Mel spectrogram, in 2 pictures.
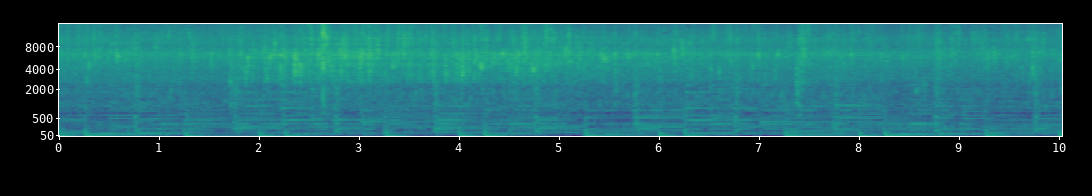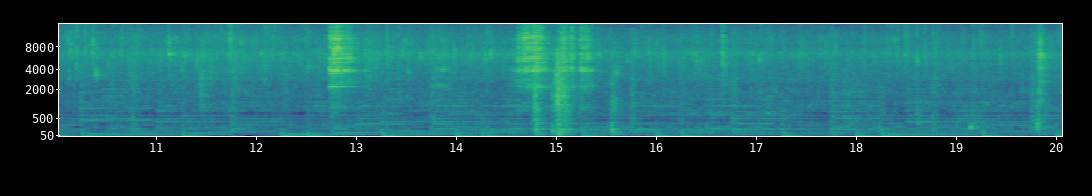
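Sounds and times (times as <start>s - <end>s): paste sizzling in oil: 0.0s - 20.0s
utensils clattering: 12.7s - 13.2s, 13.8s - 15.8s.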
